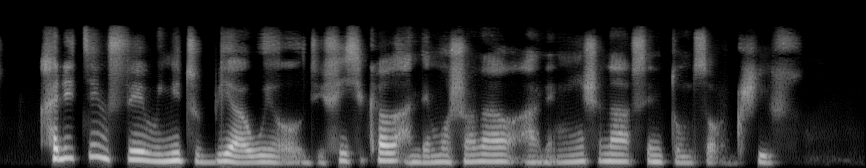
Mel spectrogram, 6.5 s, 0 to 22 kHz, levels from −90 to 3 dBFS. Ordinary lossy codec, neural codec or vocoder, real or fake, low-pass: none; codec, 24 kHz, 0.9 kbps, WavTokenizer, large speech release; fake; none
